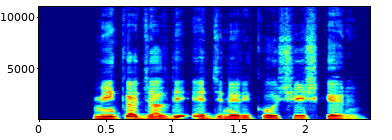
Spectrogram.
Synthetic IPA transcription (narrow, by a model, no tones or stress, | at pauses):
mĩkad͡ʒɐld̪iʔeːd͡ʒneɾikoːʃɪʃkeːɾẽ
